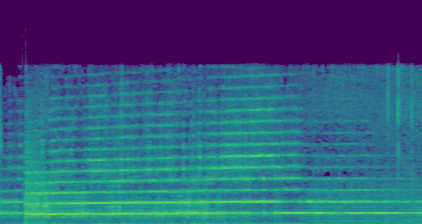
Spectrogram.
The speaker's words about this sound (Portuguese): No subúrbio, o alerta veio por meio de sirenes.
